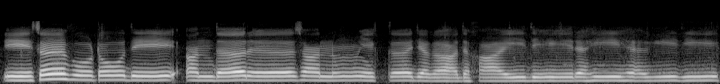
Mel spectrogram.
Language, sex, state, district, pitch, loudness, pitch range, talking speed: Punjabi, male, Punjab, Kapurthala, 185 Hz, -15 LUFS, 175-190 Hz, 100 wpm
